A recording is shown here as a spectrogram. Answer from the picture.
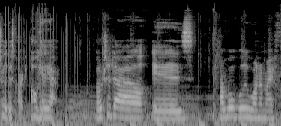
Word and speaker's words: Totodile: Totodile. Did I spell it wrong?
